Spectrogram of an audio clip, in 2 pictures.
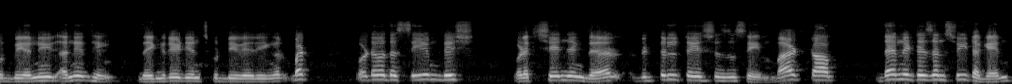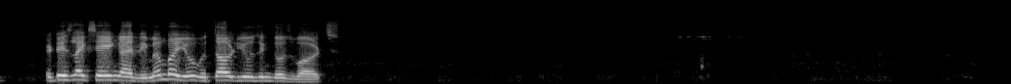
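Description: The speech carries no technical faults: it comes through a G.722 wideband telephone path whose band stops at about 7.7 kHz, with the light upper-band hiss and slightly noisier lower band that suggest the 48 kbit/s mode.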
